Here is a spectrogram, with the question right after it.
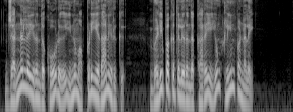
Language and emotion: Tamil, fearful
